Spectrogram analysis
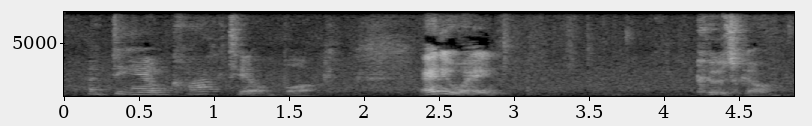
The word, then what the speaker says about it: Cusco: the mayor of Cusco he actually changed the spelling from c z to C and the reason is is they want it to be pronounced Cusco and here's why if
